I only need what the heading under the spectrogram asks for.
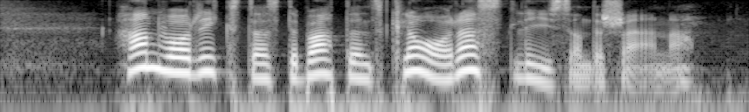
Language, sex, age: Swedish, female, 26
